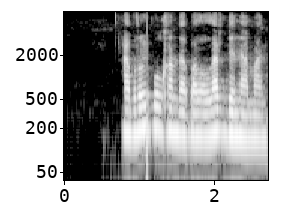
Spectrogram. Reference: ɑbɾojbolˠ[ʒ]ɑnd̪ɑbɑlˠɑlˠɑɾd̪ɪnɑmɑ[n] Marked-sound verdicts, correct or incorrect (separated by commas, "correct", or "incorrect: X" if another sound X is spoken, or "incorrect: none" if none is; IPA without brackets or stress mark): incorrect: ʁ, correct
